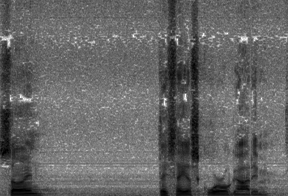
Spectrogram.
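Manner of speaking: put-on dead-serious, very low deadpan delivery. Retelling a father's reply about the grandfather's death: imitating dad speaking deadpan. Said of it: "my dad looked at me with a straight face".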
